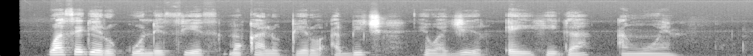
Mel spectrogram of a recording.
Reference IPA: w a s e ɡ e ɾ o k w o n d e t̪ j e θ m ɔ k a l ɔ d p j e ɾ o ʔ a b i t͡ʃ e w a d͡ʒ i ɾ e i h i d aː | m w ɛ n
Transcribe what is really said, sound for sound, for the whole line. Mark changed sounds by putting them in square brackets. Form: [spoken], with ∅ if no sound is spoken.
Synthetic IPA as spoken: w a s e ɡ e ɾ o k w o n d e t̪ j e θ m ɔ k a l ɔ [∅] p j e ɾ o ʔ a b i t͡ʃ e w a d͡ʒ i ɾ e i h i [ɡ] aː | [ŋ] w ɛ n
